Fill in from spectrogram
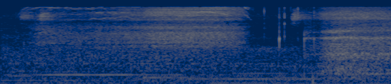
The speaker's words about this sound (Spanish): Te invito a que tomes un momento de pausa en tu vida, en este momento, hagas una respiración profunda.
